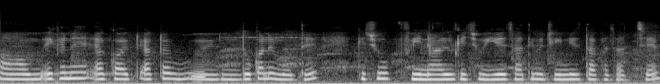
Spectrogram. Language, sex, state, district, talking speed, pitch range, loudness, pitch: Bengali, female, West Bengal, Purulia, 135 wpm, 230-250 Hz, -14 LUFS, 240 Hz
